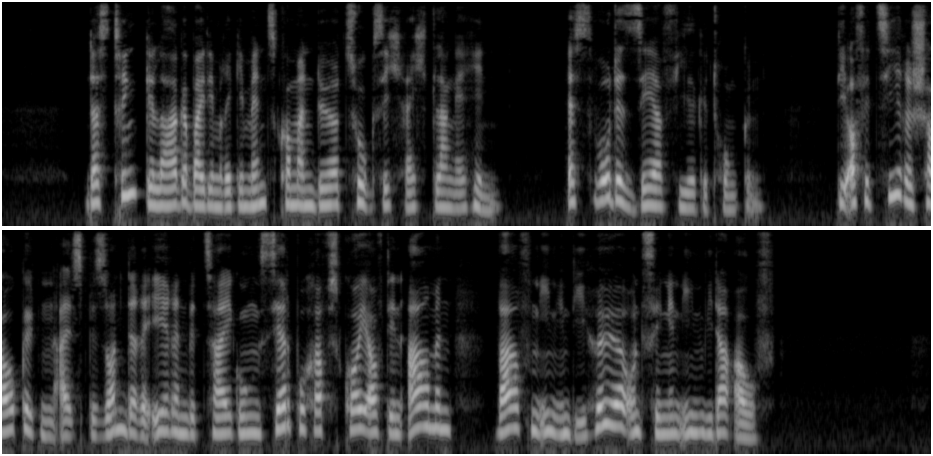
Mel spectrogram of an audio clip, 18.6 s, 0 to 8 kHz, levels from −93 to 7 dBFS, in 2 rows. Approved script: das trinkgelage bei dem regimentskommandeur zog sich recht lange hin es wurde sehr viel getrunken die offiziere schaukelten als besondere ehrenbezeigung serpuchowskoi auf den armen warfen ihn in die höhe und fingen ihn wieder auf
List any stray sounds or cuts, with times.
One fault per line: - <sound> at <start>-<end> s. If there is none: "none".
none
